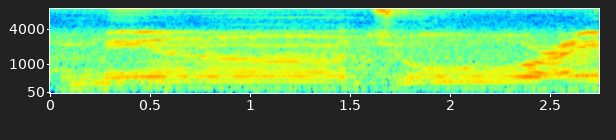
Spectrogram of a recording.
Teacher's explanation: من جوع، اس کو آپ نے من جوع نہیں پڑھنا، کیونکہ نون ساکن کے بعد اخفاء حرف میں سے جیم ہے، غنہ کرنا ہے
